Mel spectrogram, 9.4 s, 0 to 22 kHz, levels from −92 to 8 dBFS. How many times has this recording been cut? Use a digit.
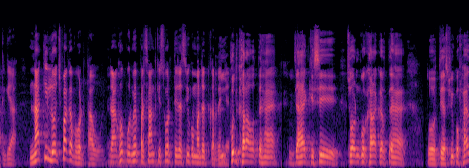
4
